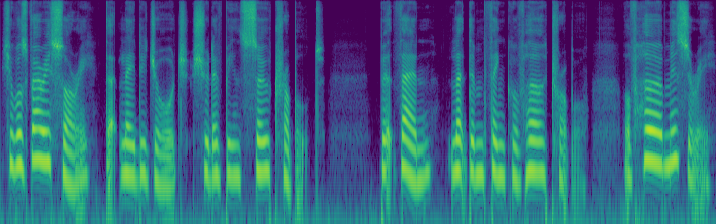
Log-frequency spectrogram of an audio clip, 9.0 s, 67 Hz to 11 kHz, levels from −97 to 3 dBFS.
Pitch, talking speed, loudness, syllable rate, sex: 215 Hz, 145 wpm, -20 LUFS, 4.4 syllables/s, female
